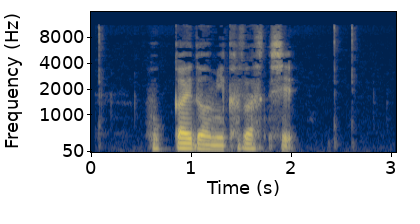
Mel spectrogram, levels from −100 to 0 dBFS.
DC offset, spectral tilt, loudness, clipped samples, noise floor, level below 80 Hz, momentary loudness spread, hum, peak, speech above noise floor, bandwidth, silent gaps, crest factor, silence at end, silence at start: under 0.1%; -5 dB/octave; -24 LUFS; under 0.1%; -64 dBFS; -62 dBFS; 17 LU; none; -6 dBFS; 41 dB; 11.5 kHz; none; 22 dB; 1.05 s; 0.6 s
